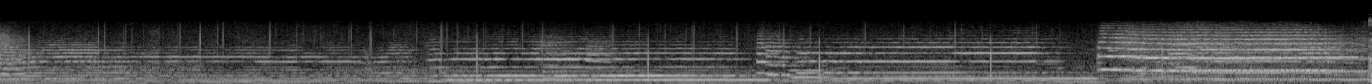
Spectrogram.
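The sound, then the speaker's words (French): The Portsmouth Symphonia, an orchestra of students who cannot play, holds long, wavering, out-of-tune chords that shift every few seconds, sour and blaring, swelling louder toward the end with no voices. “Oui, la particularité des musiciens du Portsmouth Symphonia, c'est qu'ils savent pas jouer.”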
